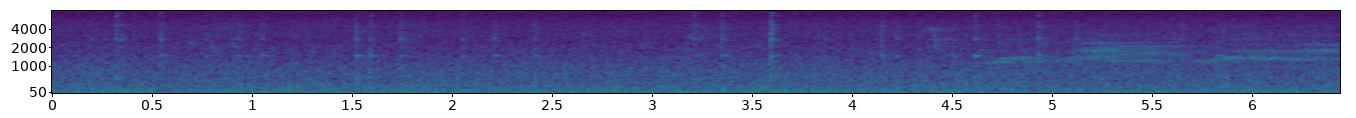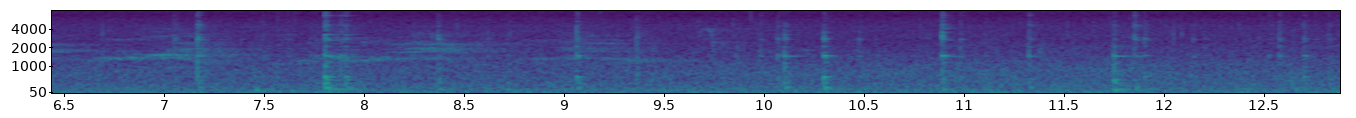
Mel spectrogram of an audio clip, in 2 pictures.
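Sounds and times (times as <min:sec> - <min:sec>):
low rumble and hiss: 0:00.0 - 0:12.8
warbling bird calls in the eastern Parry Sound District of Ontario: 0:04.4 - 0:09.9.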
